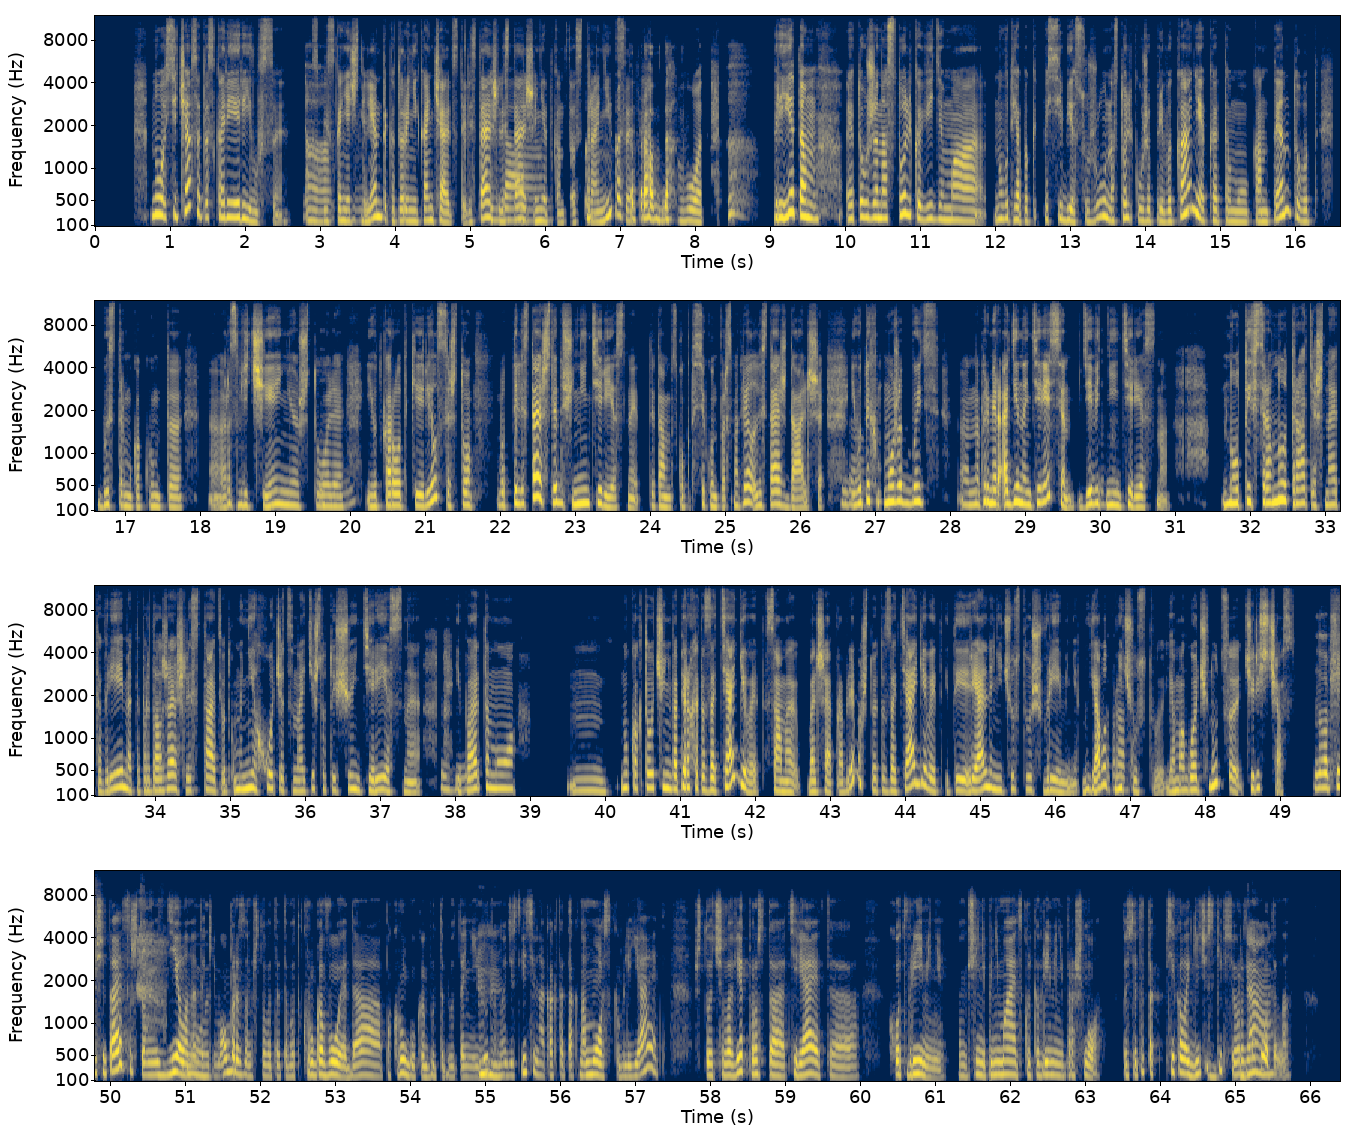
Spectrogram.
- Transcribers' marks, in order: tapping; laughing while speaking: "Это правда"; exhale; chuckle
- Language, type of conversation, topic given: Russian, podcast, Как вы справляетесь с бесконечными лентами в телефоне?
